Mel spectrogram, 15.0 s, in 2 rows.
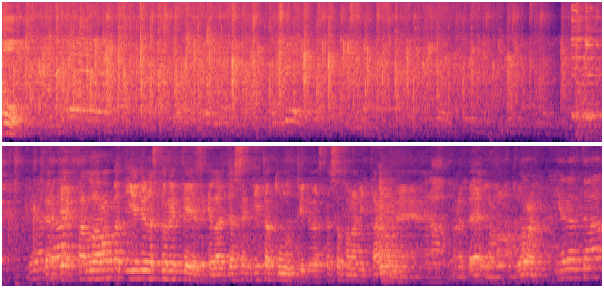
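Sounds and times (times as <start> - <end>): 
speech: 0.0 - 0.4, 8.6 - 14.9
audience applause: 0.0 - 7.2.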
